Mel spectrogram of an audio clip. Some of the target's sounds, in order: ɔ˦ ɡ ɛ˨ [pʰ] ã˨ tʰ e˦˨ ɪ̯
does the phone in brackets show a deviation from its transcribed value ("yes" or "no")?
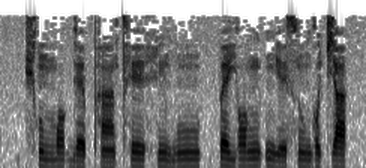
no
